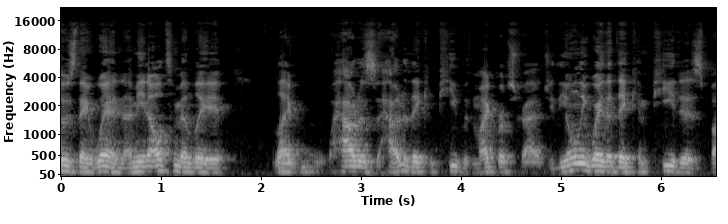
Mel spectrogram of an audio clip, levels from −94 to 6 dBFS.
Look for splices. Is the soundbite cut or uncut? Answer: uncut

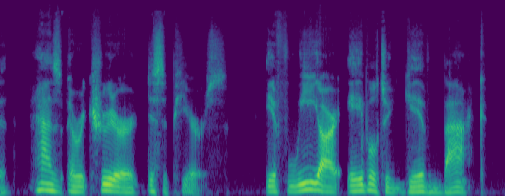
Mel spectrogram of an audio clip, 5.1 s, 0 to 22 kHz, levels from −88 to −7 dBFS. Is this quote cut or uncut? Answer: cut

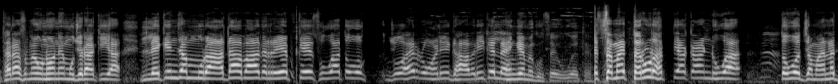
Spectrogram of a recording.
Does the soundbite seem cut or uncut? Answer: cut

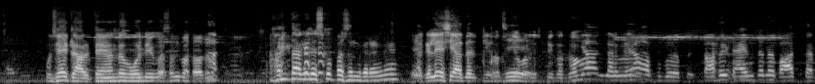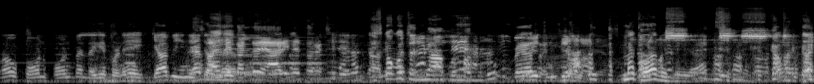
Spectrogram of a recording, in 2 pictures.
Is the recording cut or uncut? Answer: cut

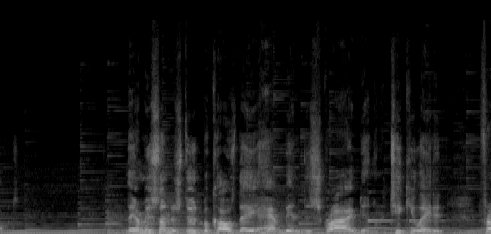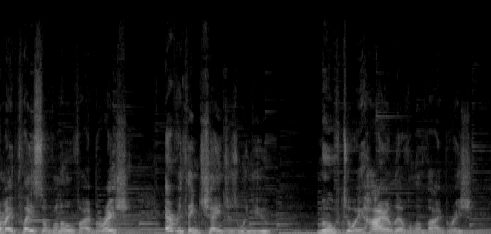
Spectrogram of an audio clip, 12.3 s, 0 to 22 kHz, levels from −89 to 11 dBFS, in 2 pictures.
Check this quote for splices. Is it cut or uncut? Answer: uncut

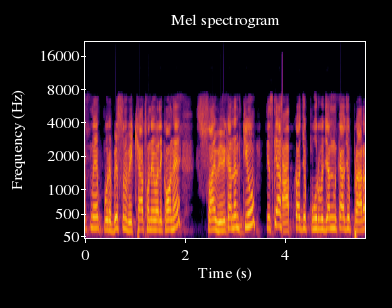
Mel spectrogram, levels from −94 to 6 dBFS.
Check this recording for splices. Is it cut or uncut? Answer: cut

